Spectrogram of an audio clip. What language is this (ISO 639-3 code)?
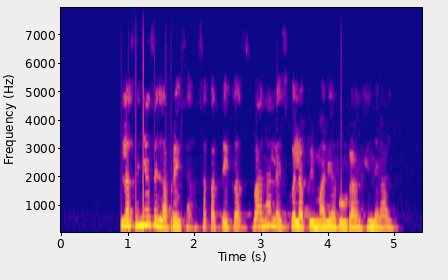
spa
